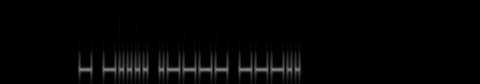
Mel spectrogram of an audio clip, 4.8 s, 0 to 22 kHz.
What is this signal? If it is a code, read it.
Morse code, heard as a keyed tone, about 30 wpm, 700 Hz. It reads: T618
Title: Numbers - Contest Style - 4-Digit 30wpm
